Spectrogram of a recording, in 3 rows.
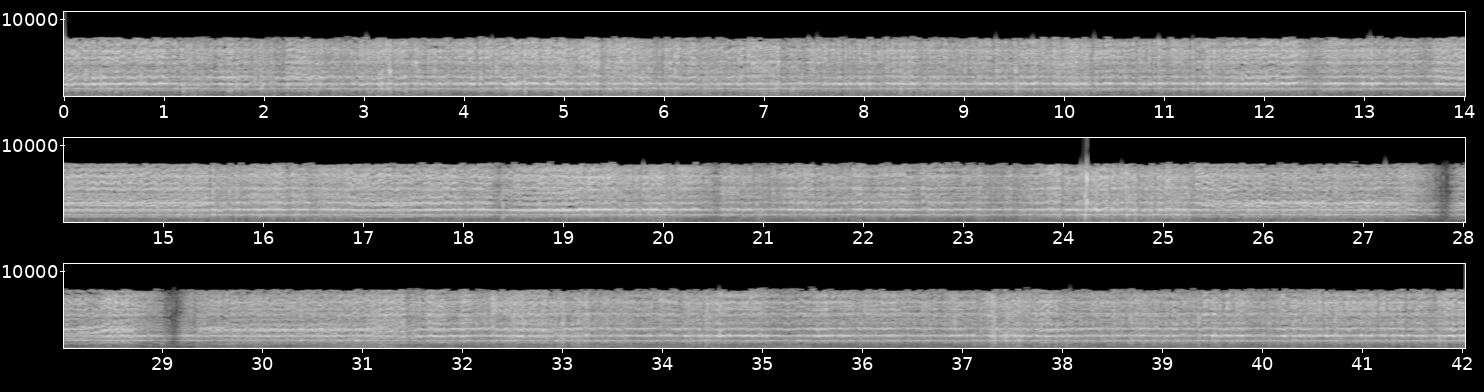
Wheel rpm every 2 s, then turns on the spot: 210, 220, 230, 230, 230, 230, 240, 220, 230, 220, 230, 230, 220, 160, 110, 200, 220, 230, 230, 230, 230.
none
